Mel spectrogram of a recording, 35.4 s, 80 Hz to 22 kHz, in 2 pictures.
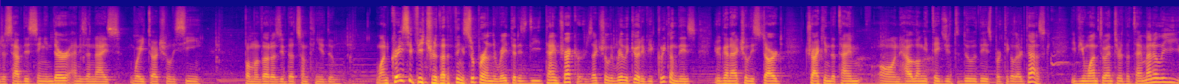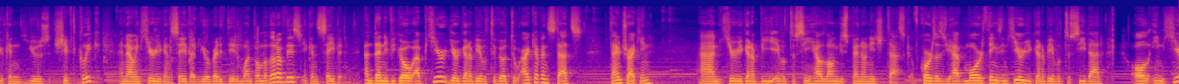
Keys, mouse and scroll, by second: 16.7 shift+click, 20.1 2, 20.4 5, 20.5 Return, 27.9 scroll down 2, 28.7-29.2 scroll down 3, 34.3 Escape, 35.0 scroll down 2.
